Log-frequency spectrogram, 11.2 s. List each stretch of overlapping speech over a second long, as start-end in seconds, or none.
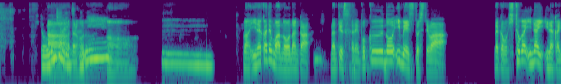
0.9-2.2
